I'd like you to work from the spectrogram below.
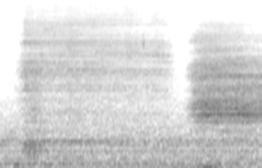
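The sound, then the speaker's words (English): A person breathes in through the nose and out through the mouth during a timed breathing exercise. A faint, soft inhale is followed by a louder, airy exhale, with no talk. “we're going to breathe in through the nose and out through the mouth for a count of two.”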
